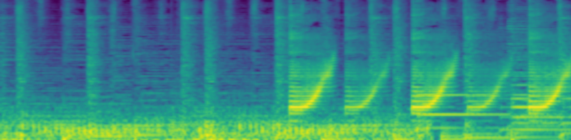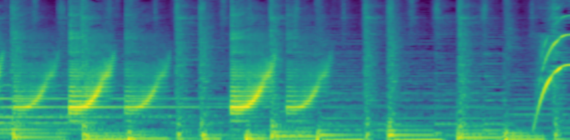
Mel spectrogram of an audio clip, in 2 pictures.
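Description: Background music with a run of cartoon boing sound effects, each a quick rising sweep in pitch, about two a second starting about two seconds in, for bouncing animated balls.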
